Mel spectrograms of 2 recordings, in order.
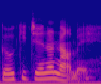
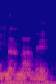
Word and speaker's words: gokigennaname: Yeah, how, how would you say how his would I name? pronounce that name? I would say gokigennaname. I Okay, think it's Japanese. okay, cool.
